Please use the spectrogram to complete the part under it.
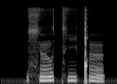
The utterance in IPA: sœ̃ʊ̯ tʰiǃœ̃

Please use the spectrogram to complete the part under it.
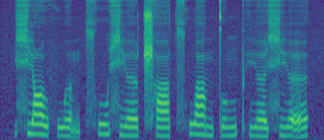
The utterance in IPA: ɕjɑ˥˩ʊ̯fwə̰˨˩n t͡sʰu˥ ɕjɛ˧˥ʈ͡ʂʰä˧˥ t͡sʰwa˥˩nt̪ʊ˧˥ŋ pʰjɛ˧˥ ɕjɛ̰˨˩˦

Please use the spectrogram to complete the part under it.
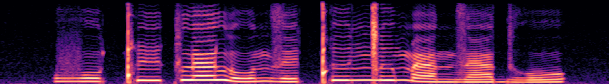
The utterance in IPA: vo˨˩ǃy˦˥ klæ˦˥lo˩˧ nze˩˧ǃɨ˦˥ ŋ͡ǀɨ˦˥mæ˨˩ nzæ˩˧dʱo˩˧

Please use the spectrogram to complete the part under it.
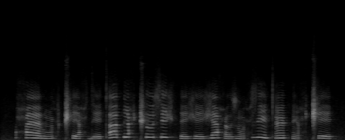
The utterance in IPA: ħæ˥˧ βũ˩˧ħǁʰe˧˩˧ħde˩˧ tʼa˥θi˥ħǁʰɵ˥se˥ʒ θe˩˧ʒ e˩˧ʒæ˥ħɵ˩˧ zõ˧˩˧ħzẽ˥˧ tʼæ̃˥θẽ˧˩˧ħǁʰe˥˧

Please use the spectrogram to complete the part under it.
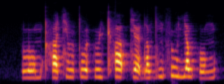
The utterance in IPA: loː˩˧mkʰa˩˧t͡ɕɯː˧˩ t̪u˧˩ə̯kɯː˧˩jkʰaː˧t̚ t͡ɕɛː˧˩da˧wdo˥˨ŋ suː˥˨ɲa˥˨who˩˧ŋ

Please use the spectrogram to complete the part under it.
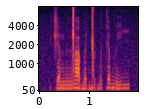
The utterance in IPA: t͡ʃɛ˨mʉ˨ŋ͡ǁa˦˨ bɛ˨ ɡ͡ǁʉ˨bɛ˦kɛ˦ bʉ˨ ji˦

